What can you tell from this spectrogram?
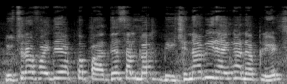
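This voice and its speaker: A man, giving a rapid, repetitive sales pitch while showing gear in a cluttered indoor shop, filmed close up. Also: slight background noise. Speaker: gym equipment seller.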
